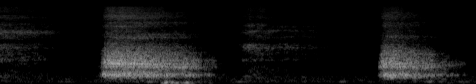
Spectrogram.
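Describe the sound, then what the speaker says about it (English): Slow deep breathing for an exercise, alternating inhales through the nose and exhales through the mouth, four long close breaths with brief pauses between them. "notice I breathe in with my nose, out with my mouth, in with my nose, out with my mouth"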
